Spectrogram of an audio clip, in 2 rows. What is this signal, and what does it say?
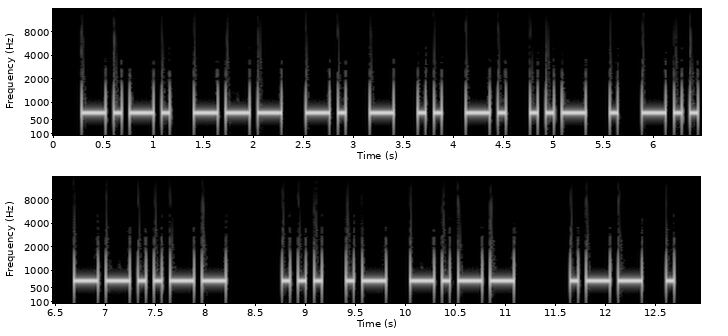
Morse code, heard as a keyed tone, about 15 wpm, 700 Hz. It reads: CONTINUED, SAY WE
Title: A Sound Of Thunder 15wpm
